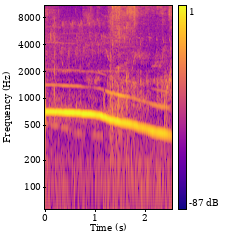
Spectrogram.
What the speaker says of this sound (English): That was a very loud wolf howl indeed.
